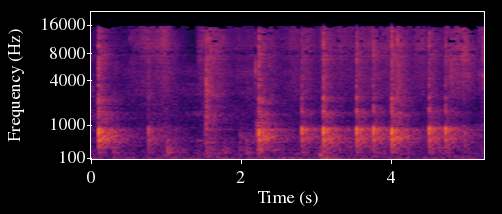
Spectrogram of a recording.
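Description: Trophy case and its plastic wrapping being handled during an unboxing: about ten irregular taps and knocks, each dying away quickly.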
